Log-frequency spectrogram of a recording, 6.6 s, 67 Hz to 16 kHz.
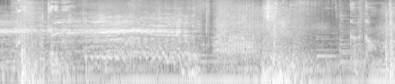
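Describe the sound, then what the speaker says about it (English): Horses neigh and whinny with hooves clip-clopping in The Witcher 3: Wild Hunt, loud and close over steady game ambience, with occasional thuds. "Gotta call more horses before they wake"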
